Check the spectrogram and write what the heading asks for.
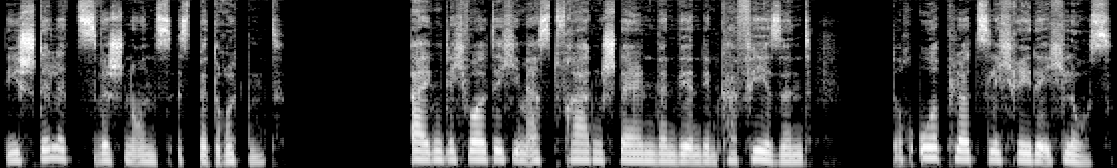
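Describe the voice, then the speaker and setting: A woman narrating audiobook samples in a measured, expressive reading. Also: sits low, no room sound.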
